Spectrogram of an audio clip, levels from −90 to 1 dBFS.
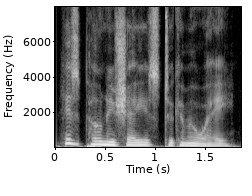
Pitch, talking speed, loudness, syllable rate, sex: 135 Hz, 195 wpm, -14 LUFS, 5.2 syllables/s, male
